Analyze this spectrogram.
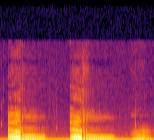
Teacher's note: terakhir apa al-inhiraf ya inhiraf artinya dia Suaranya membelok r r ujung lidahnya naik ke langit-langit akhirnya suaranya terhalang lalu karena dia Suaranya terhalang keluar dari depanah makanya dia keluarnya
